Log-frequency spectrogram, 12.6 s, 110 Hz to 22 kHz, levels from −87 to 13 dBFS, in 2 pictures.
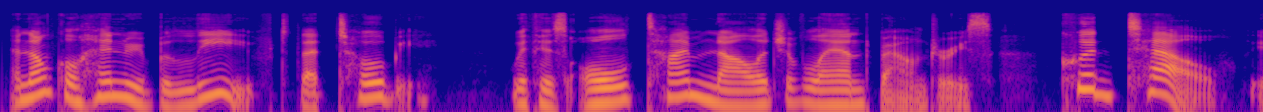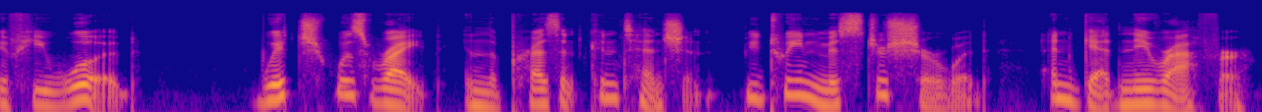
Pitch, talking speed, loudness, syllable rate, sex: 185 Hz, 150 wpm, -21 LUFS, 4.5 syllables/s, female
